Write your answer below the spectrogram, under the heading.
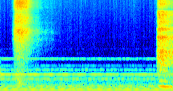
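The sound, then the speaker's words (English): A deep inhale at the close of a guided meditation: a soft breathy rush of air near the start over a steady, sustained musical drone, then a second breathy swell begins near the end. “Take a big, enlivening, deep breath in”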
